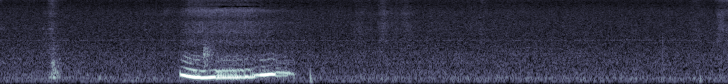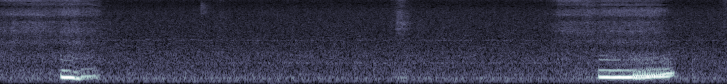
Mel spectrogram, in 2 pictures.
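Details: Dog snoring while asleep: short, squeaky, snorting breaths in about every five to six seconds in a quiet room.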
